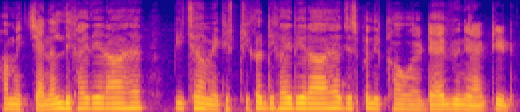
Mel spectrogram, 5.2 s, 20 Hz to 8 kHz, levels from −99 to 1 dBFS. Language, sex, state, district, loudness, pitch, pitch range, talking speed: Hindi, male, Uttar Pradesh, Shamli, -16 LUFS, 135 Hz, 120-140 Hz, 255 wpm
